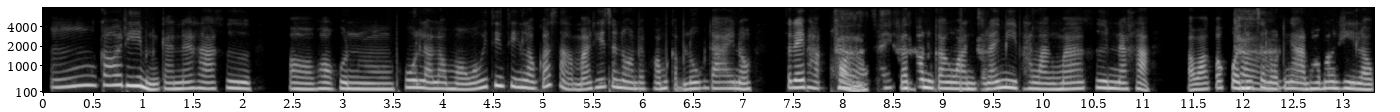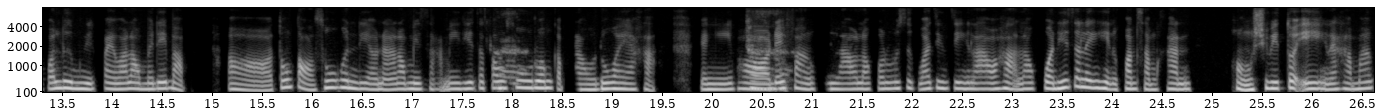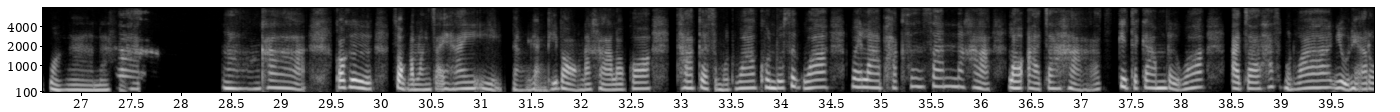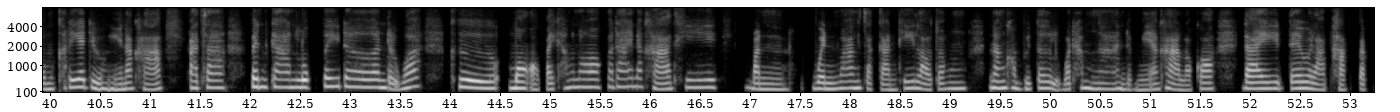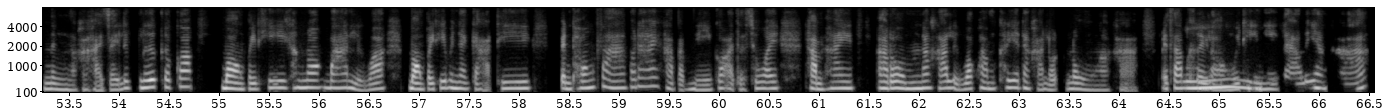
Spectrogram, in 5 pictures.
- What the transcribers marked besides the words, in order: other background noise; distorted speech
- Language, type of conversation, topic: Thai, advice, ทำอย่างไรให้แยกขอบเขตชีวิตส่วนตัวกับงานเมื่อทำงานจากที่บ้านได้ชัดเจน?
